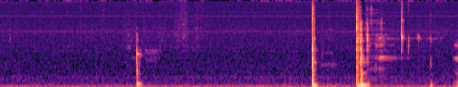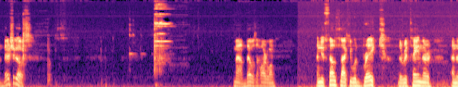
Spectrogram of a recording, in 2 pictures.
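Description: A ratchet wrench clicks as it turns a bolt.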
